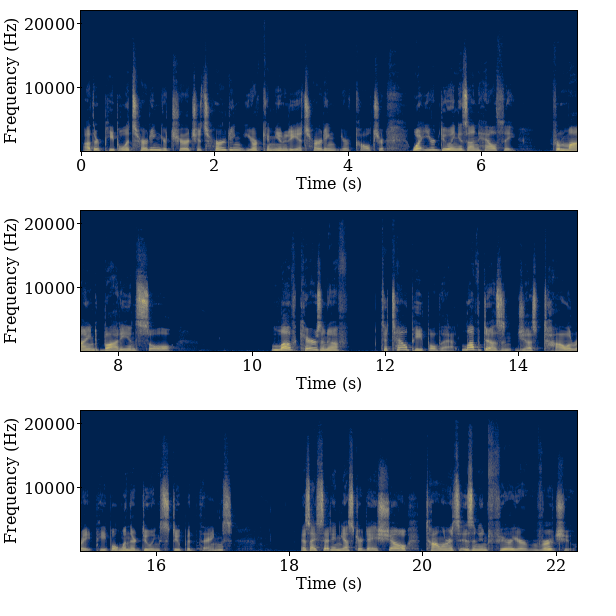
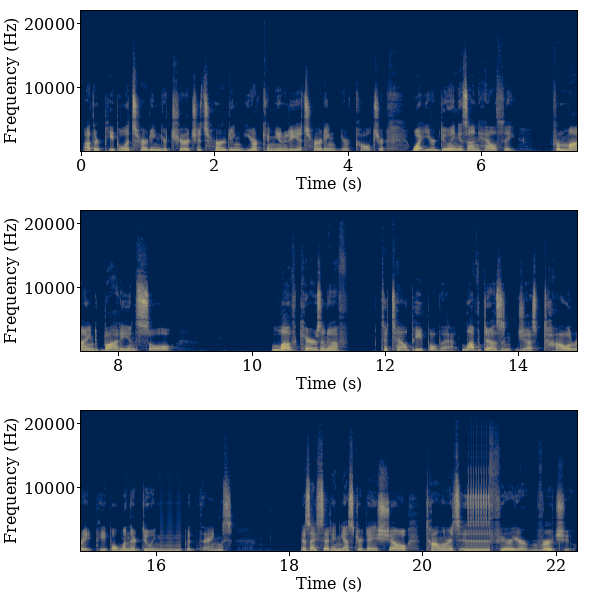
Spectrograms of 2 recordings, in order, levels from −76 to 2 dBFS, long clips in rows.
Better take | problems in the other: first | audio freezing; at 16 s and at 21 s

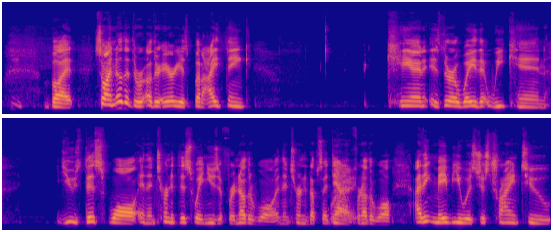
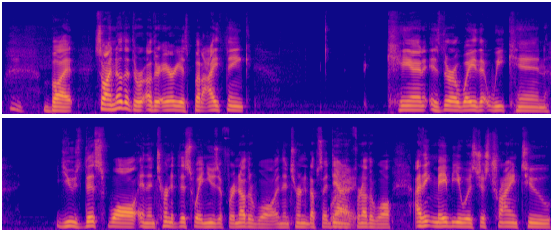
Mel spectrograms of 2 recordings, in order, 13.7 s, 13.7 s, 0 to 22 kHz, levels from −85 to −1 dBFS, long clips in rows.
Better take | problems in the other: second | thin; very slightly; fading below 300 Hz

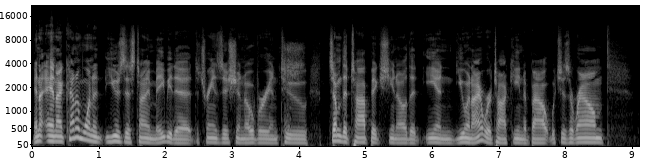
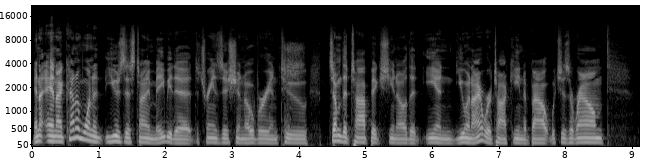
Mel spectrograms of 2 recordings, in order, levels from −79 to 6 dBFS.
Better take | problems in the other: neither | none

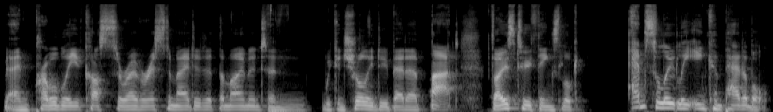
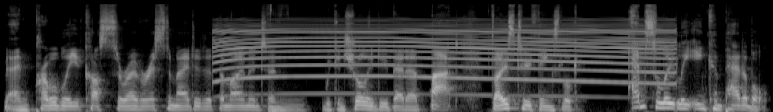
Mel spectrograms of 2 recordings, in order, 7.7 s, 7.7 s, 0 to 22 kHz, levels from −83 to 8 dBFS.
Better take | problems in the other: first | siren; noticeable; from 2 to 7 s; peak 1 dB below the speech

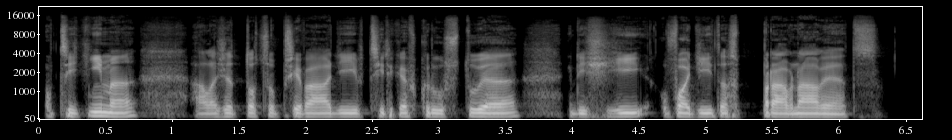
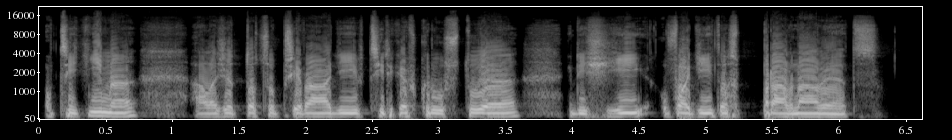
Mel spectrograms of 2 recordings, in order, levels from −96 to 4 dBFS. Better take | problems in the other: first | distortion; heavy; 8 dB below the speech

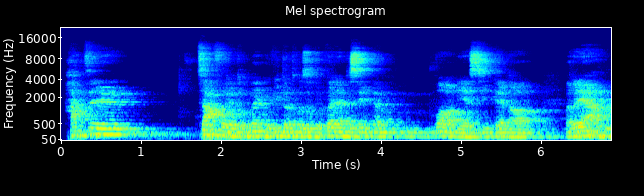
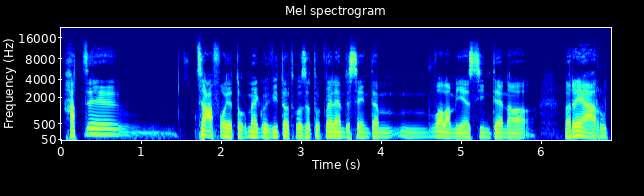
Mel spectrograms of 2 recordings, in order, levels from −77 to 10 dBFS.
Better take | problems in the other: second | room echo; strong; dies away in 1.1 s // off-mic speech; far

